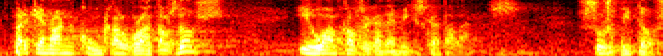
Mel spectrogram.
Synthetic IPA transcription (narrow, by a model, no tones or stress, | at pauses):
pəɾkɛnoaŋkuŋkəlˠkulat̪əlˠzðos | iɣwalˠkəlˠzəkəðɛmikskət̪əla̰nsː | uspit̪os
